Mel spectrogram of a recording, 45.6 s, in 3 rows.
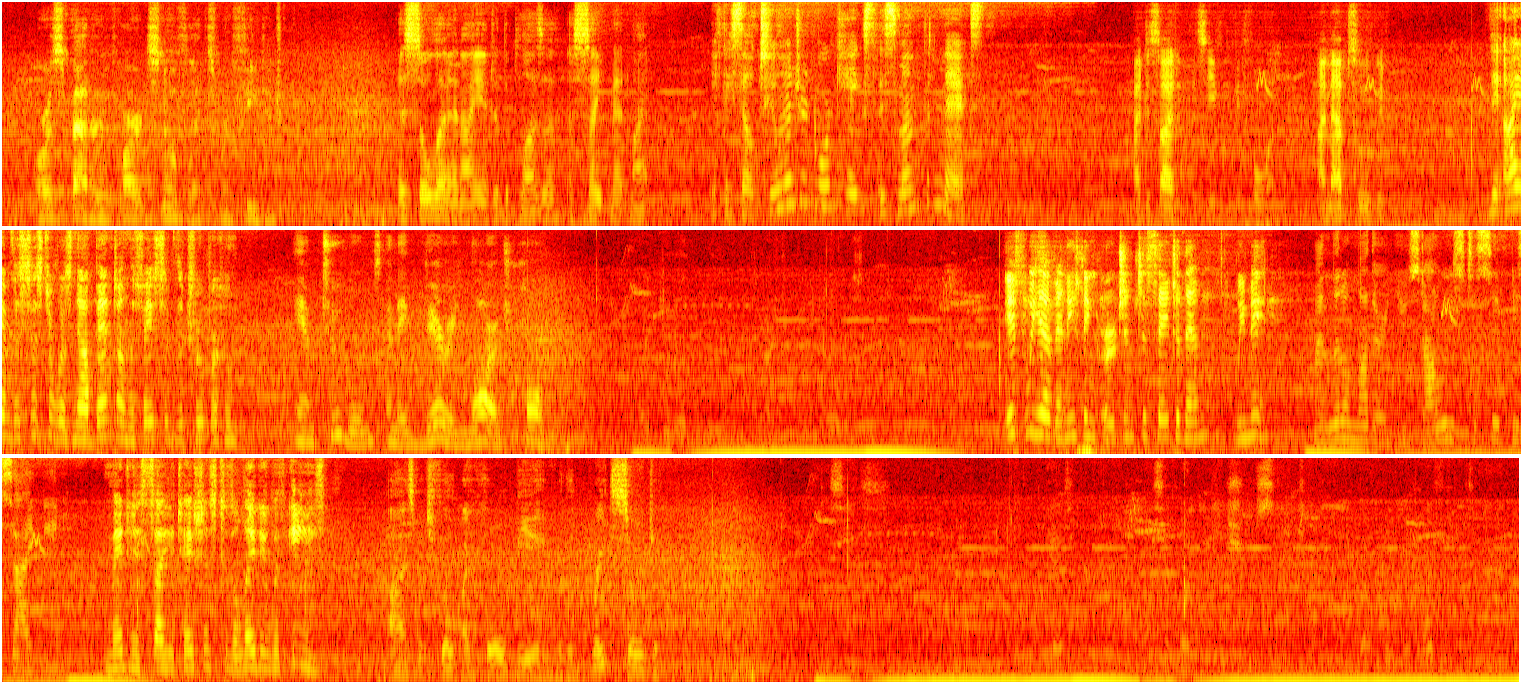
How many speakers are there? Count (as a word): nine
